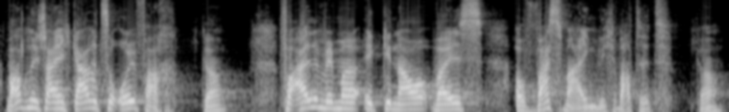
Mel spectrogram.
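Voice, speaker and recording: Guy preaching, chatty and lively, keeps saying gell. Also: on the high side. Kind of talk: sermon.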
